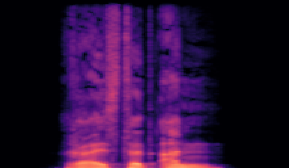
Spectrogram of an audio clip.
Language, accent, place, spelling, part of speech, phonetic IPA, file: German, Germany, Berlin, reistet an, verb, [ˌʁaɪ̯stət ˈan], De-reistet an.ogg
- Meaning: inflection of anreisen: 1. second-person plural preterite 2. second-person plural subjunctive II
